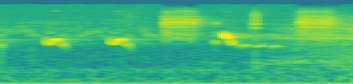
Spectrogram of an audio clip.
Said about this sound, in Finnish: Meillä pesivä satakieli on tämän lajiparin itäinen versio.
